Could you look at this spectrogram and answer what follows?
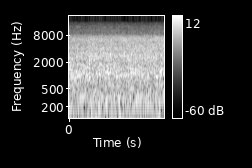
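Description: Mountain stream in the Kailash Valley of Chitral rushing continuously as steady broadband water noise, close and loud, with no voices.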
